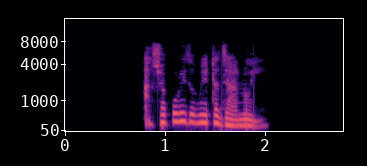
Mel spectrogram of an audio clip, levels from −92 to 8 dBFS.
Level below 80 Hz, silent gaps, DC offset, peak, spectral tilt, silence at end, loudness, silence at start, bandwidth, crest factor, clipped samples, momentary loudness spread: -62 dBFS; none; under 0.1%; -14 dBFS; -5.5 dB/octave; 0.75 s; -30 LUFS; 0.8 s; 8 kHz; 18 dB; under 0.1%; 13 LU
